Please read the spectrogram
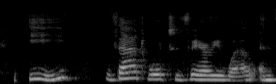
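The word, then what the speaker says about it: aiment: Il ou elle, you want to see ent, which by the way is not pronounced en, but simply e.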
